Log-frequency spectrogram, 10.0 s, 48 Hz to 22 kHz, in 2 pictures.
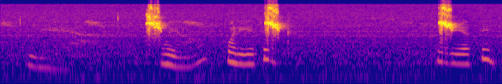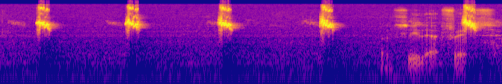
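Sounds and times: sparrow chirping: 0:00.0 - 0:03.0, 0:04.0 - 0:08.6, 0:09.6 - 0:10.0.

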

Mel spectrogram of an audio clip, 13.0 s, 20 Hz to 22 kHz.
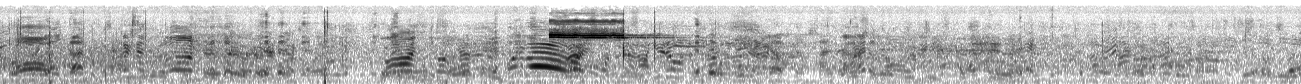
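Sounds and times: players shouting: 0:03.8 - 0:07.8
referee's whistle blast: 0:05.4 - 0:06.9.

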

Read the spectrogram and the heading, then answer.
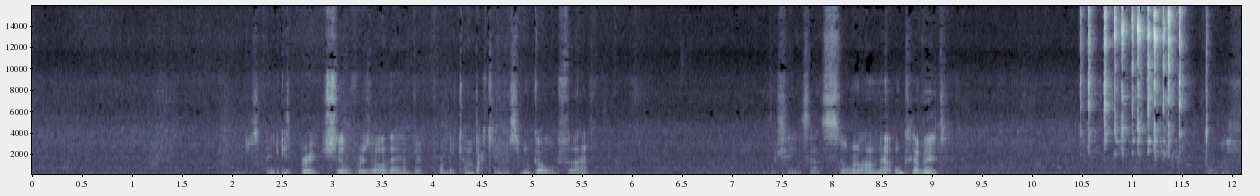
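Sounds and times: small hard clicks and rattles: 0:10.5 - 0:11.7.

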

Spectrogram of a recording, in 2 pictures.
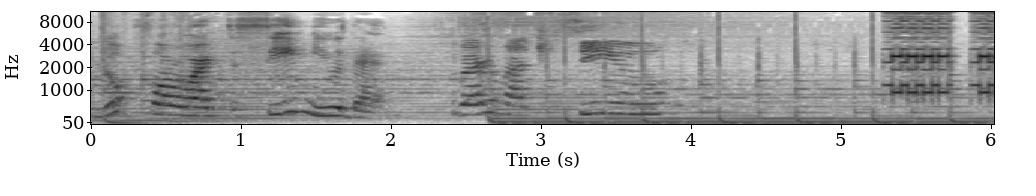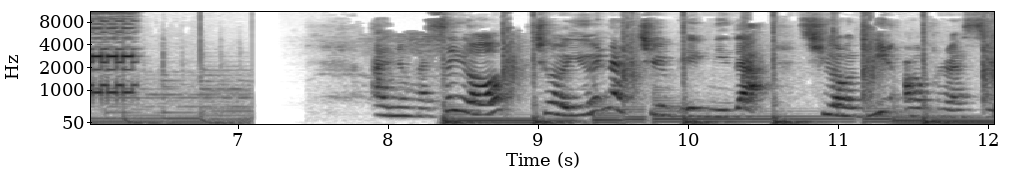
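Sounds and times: electronic telephone ringing: 0:05.3 - 0:06.4
background music with beat: 0:08.4 - 0:12.0.

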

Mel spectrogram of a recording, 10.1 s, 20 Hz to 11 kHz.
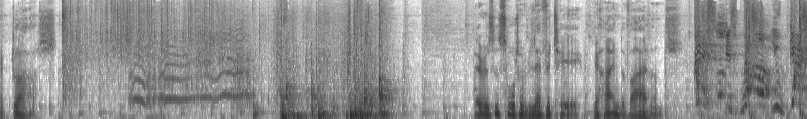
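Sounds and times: skin squealing on glass: 0:01.5 - 0:03.3
heavy thumps: 0:03.1 - 0:05.0.

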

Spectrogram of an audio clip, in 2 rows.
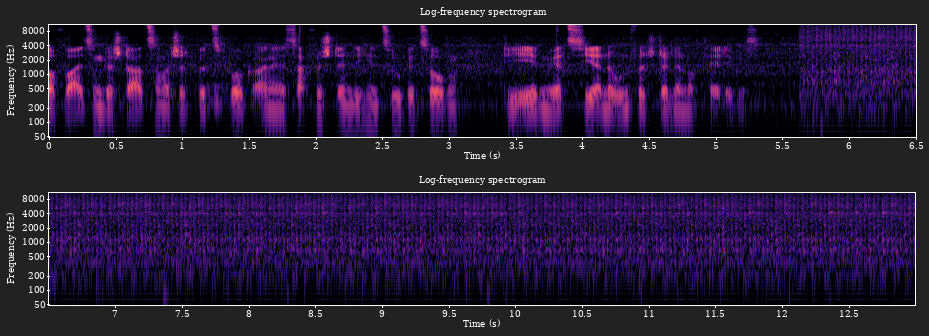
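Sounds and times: vehicle engine idling: 0:05.6 - 0:13.0.

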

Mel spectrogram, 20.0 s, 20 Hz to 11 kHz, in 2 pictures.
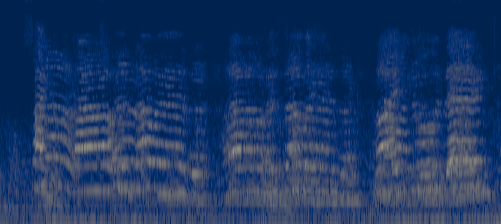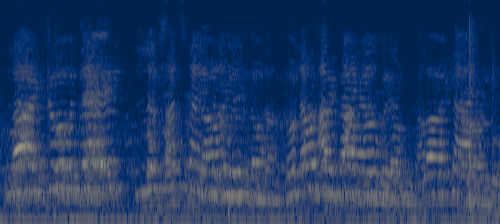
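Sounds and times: young children singing: 0:00.6 - 0:20.0.

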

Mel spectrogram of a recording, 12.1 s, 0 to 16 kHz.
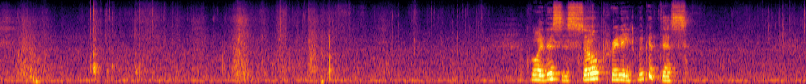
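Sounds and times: plastic mesh rustling and crinkling: 0:01.3 - 0:07.4.

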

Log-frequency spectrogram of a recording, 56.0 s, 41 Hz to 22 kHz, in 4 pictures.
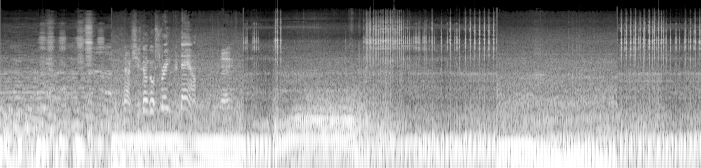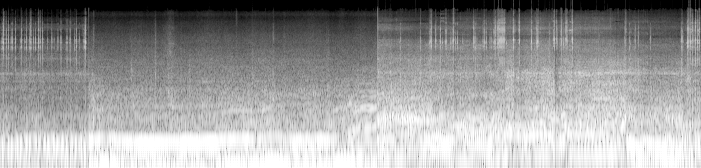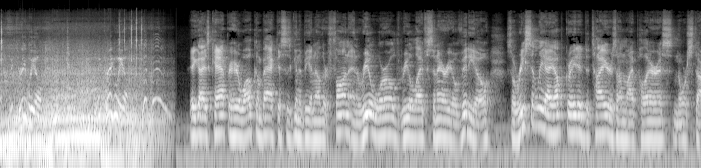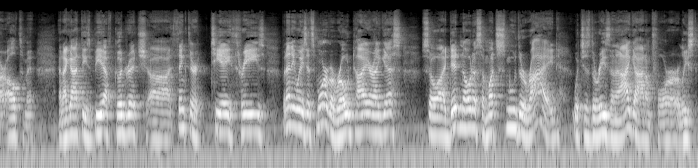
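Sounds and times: utv engine running: 0:00.0 - 0:31.7.

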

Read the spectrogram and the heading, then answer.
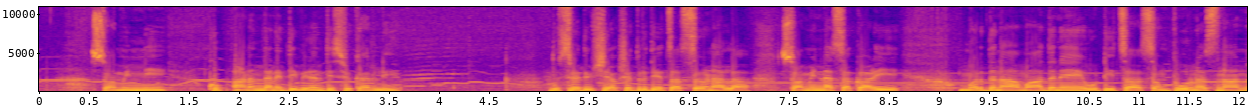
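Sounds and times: soft flute-like music: 0:00.0 - 0:12.0
man speaking: 0:00.5 - 0:03.9, 0:05.1 - 0:12.0.

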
